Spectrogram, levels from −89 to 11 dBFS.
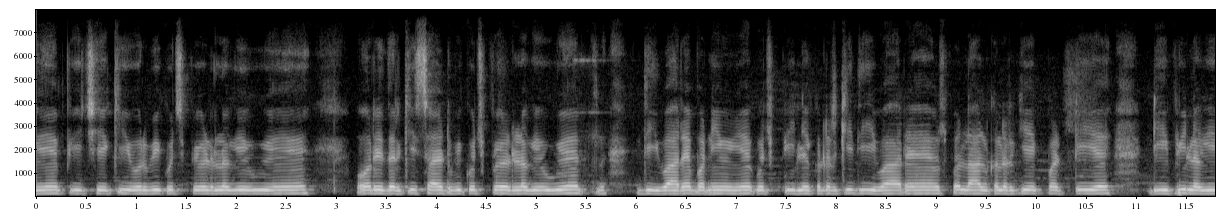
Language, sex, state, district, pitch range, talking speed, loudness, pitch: Hindi, male, Rajasthan, Churu, 135-140 Hz, 205 wpm, -15 LUFS, 140 Hz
